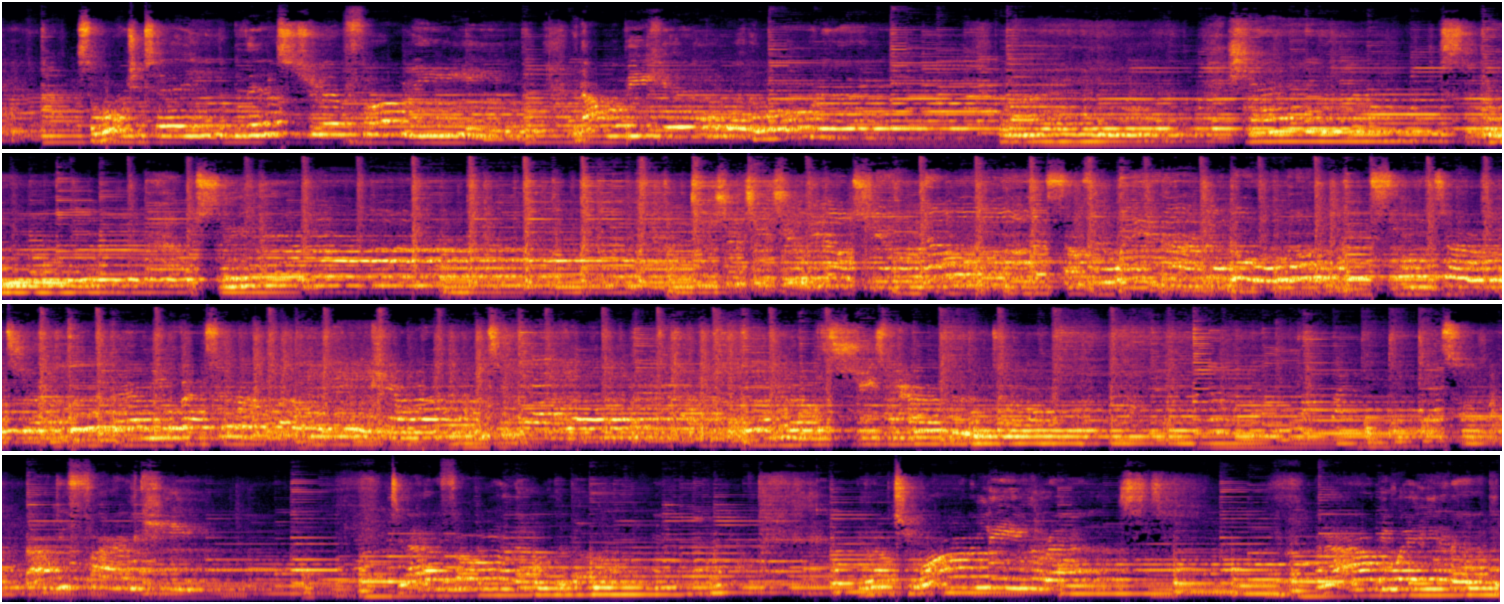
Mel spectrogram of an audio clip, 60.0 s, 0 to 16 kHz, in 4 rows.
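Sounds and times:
bass line: 0.0 - 59.9
electric guitar: 0.0 - 59.9
strummed acoustic guitar: 0.0 - 59.9
drum kit with cymbal hits: 9.0 - 46.7.

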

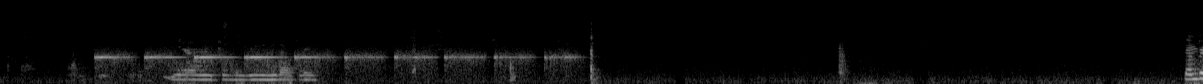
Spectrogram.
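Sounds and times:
electronic alarm beeping: 1.0 - 6.0.

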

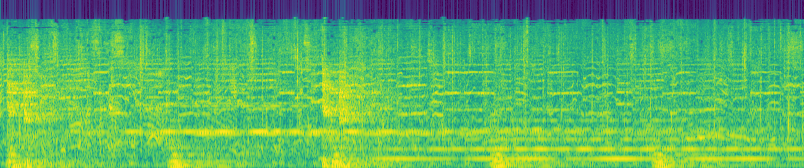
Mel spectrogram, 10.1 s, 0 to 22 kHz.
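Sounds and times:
heavy percussion strikes: 0.0 - 9.4.

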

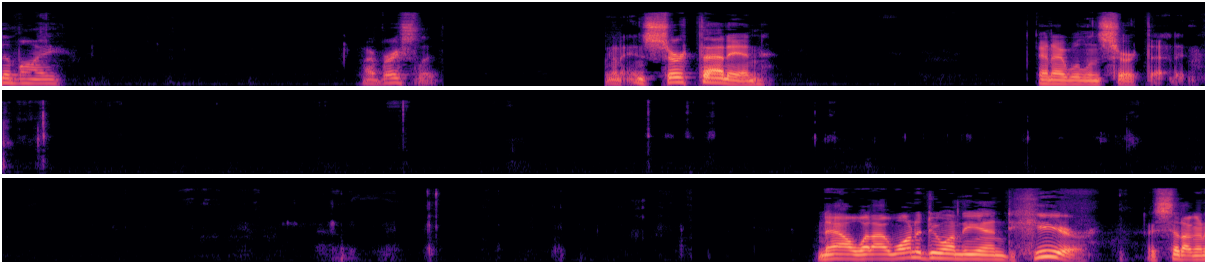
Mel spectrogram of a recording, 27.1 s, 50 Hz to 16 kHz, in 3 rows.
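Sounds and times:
cord rubbing through bead: 11.0 - 23.6.

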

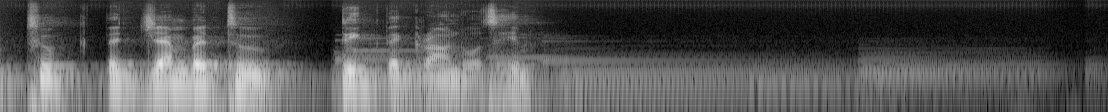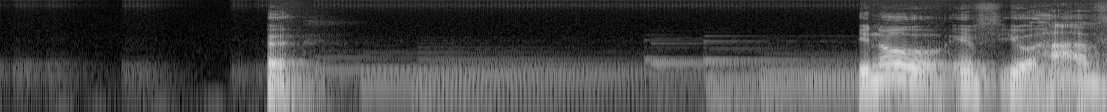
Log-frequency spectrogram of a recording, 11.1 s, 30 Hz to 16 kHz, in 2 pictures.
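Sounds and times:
soft keyboard chords: 0.0 - 11.0.

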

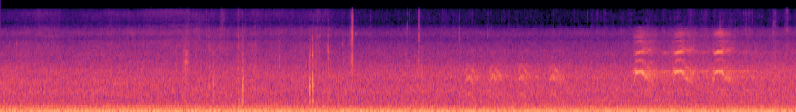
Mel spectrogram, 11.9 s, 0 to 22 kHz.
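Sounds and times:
steady low rumble: 0.0 - 11.9
bird calling: 9.5 - 11.4.

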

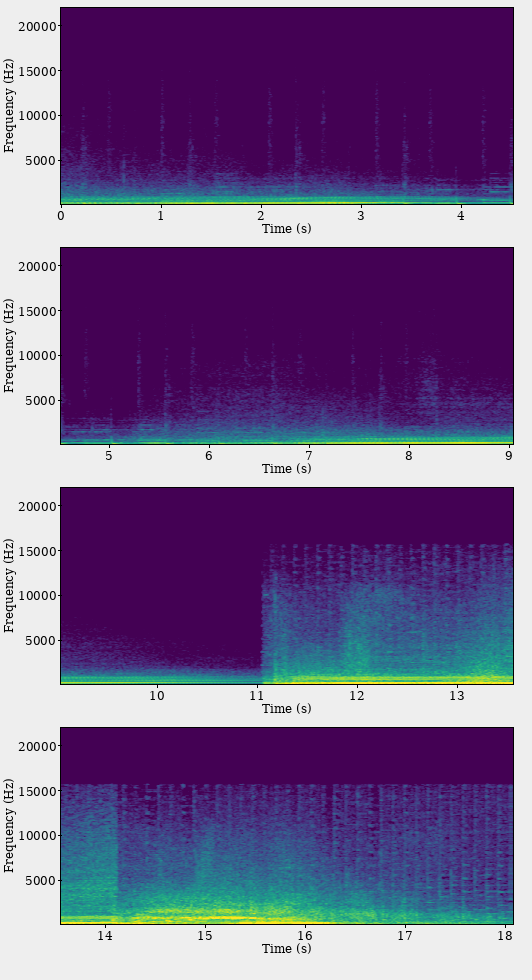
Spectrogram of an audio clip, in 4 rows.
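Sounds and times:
car engine sound effect: 0.0 - 3.8, 6.2 - 18.0
car engine pulling away: 0.0 - 3.9, 5.4 - 18.0
light music: 0.0 - 9.2, 11.4 - 18.0
tire squeal: 13.4 - 17.7.

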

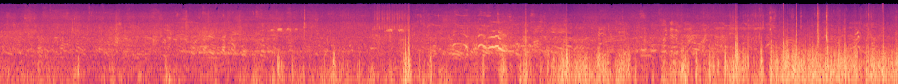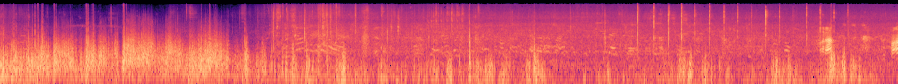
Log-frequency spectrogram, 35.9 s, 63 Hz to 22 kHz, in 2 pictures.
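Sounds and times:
horse hooves cantering on grass: 23.1 - 27.3.

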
